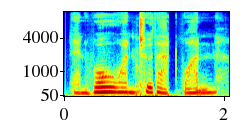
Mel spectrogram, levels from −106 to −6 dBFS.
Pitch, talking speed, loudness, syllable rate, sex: 175 Hz, 145 wpm, -16 LUFS, 4.6 syllables/s, female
